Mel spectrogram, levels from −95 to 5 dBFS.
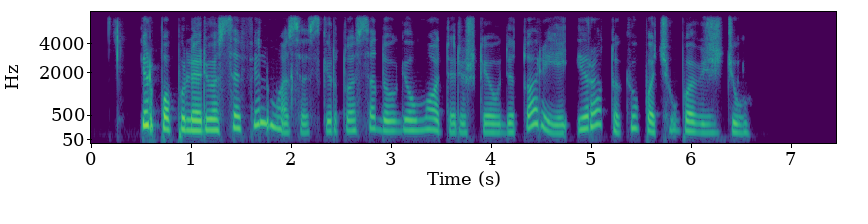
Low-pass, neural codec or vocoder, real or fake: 7.2 kHz; codec, 16 kHz, 16 kbps, FunCodec, trained on LibriTTS, 50 frames a second; fake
